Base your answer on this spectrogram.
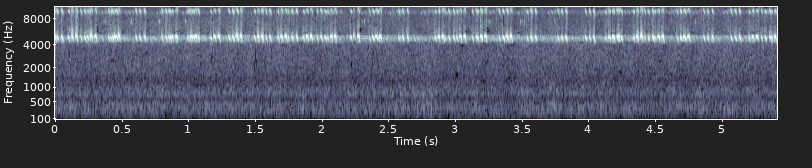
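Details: A continuous high-pitched buzzing from grasshoppers in flowery meadowland, broken into short regular pulses several times a second, with a thin overtone above and quiet background.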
